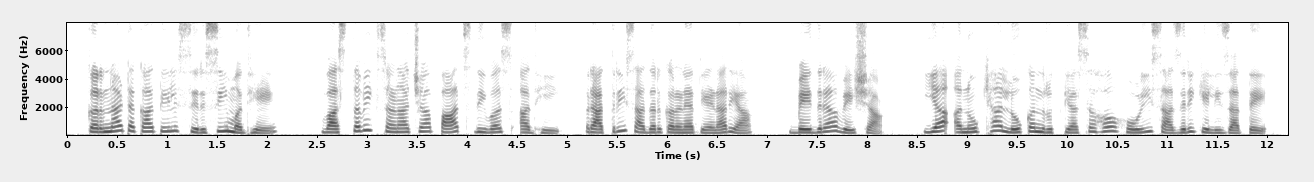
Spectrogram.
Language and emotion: Marathi, neutral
